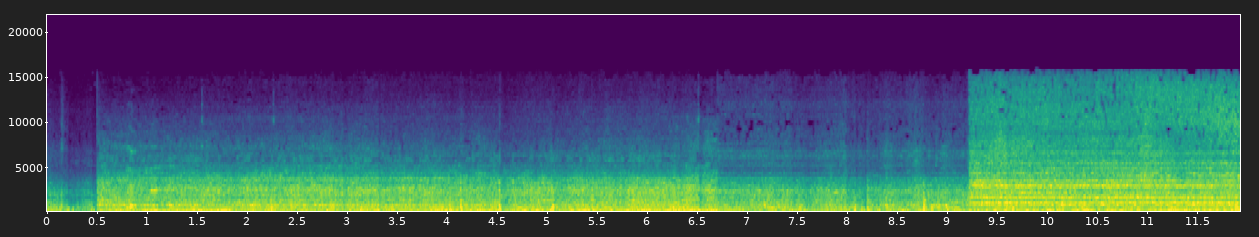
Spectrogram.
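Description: Steam-hauled heritage train's carriages running along the line, heard at an open window: a steady rumble of wheels on the track. About nine seconds in, the sound jumps abruptly louder and several steady high squealing tones come in.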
